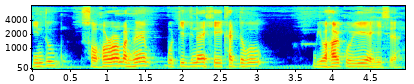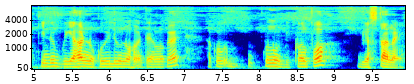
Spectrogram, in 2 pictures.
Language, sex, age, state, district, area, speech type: Assamese, male, 45-60, Assam, Majuli, rural, spontaneous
